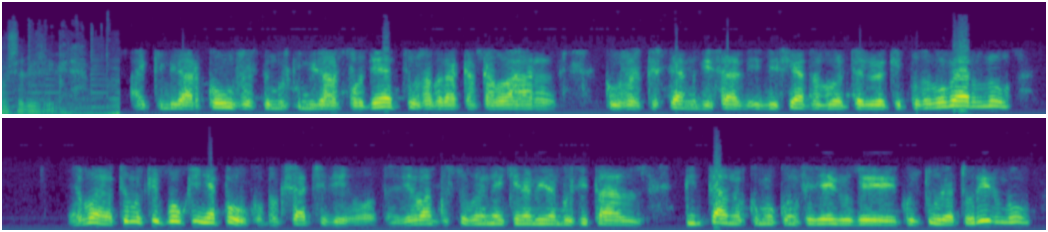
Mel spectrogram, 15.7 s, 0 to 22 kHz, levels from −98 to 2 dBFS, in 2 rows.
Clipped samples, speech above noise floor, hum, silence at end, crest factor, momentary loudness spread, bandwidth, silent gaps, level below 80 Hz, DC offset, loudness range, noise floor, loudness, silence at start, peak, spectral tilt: under 0.1%; 49 dB; 50 Hz at -65 dBFS; 0.1 s; 16 dB; 12 LU; 6.8 kHz; none; -56 dBFS; under 0.1%; 3 LU; -67 dBFS; -19 LUFS; 0 s; -4 dBFS; -6.5 dB/octave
